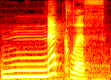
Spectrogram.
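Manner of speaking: Necklace starting on a held "nnn"; drawn-out first sound. Shown as a demonstration. Teacher confirming the letter for children, long N in Necklace. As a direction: stretch the N, then finish Necklace. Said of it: "makes that N sound".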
